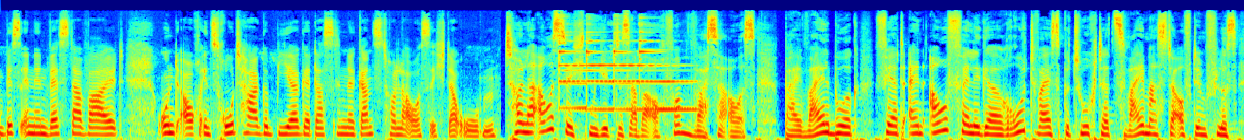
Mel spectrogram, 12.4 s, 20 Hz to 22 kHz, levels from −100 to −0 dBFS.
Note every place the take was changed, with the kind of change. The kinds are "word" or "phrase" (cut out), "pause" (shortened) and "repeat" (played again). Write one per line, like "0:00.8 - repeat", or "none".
0:03.3 - word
